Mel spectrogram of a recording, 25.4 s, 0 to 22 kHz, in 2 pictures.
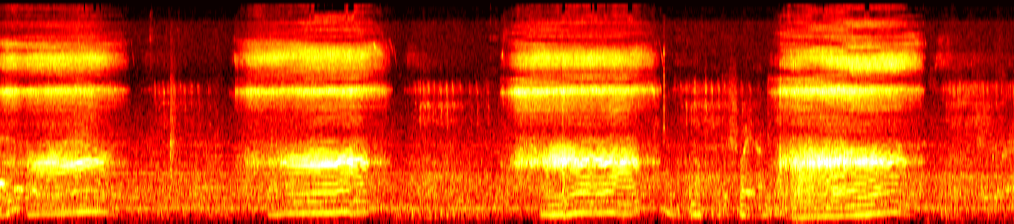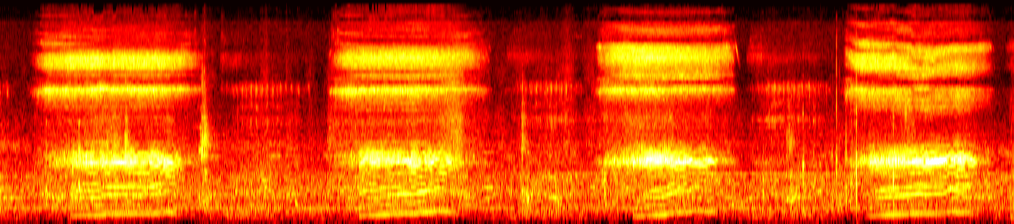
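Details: Loud, regular snoring at about 18 breaths a minute from a person who says they were sick; each rough, rattling snore is followed by a quieter pause.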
